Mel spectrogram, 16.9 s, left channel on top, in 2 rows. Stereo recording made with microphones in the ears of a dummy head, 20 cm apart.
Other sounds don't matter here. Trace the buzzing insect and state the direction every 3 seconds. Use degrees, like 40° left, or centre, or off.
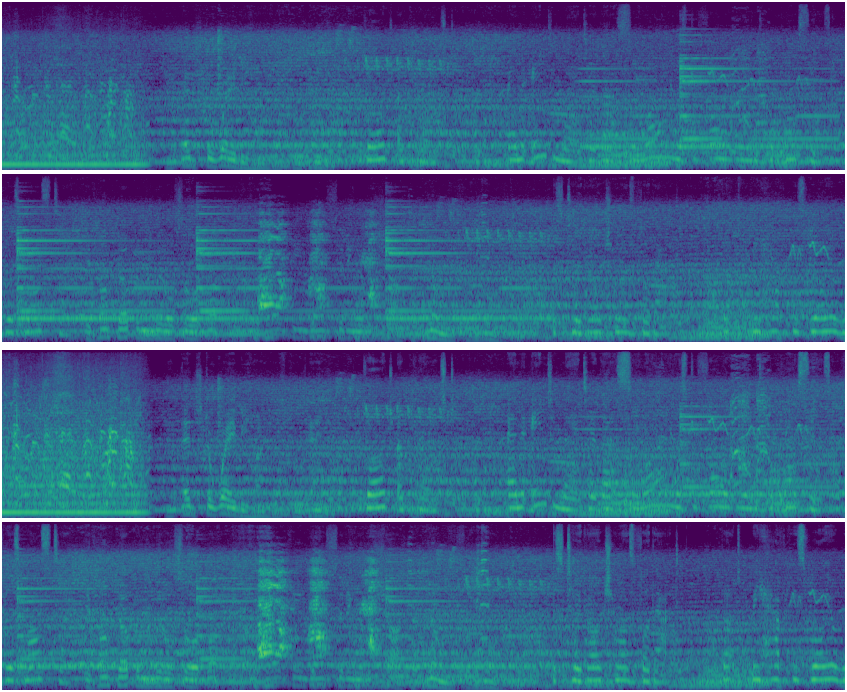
10° left, centre, 20° right, 40° right, 10° right, 20° left.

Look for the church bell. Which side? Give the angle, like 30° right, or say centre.
30° left.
